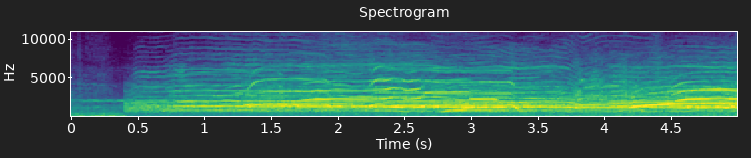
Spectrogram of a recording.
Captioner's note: crowd cheers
